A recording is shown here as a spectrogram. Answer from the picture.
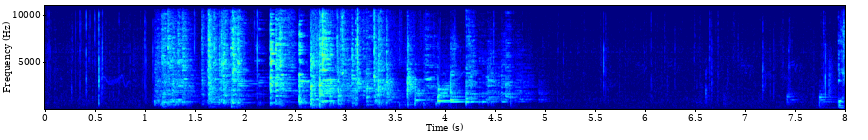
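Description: Metal pots, pans and utensils clattering and crashing down, starting about a second in and lasting about four seconds, with a ringing metal tone as it dies away.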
